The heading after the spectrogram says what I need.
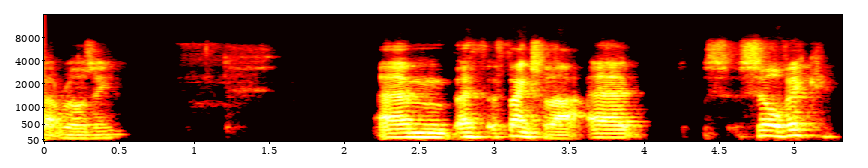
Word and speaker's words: Sauvik: Sovik, apologize if I'm pronouncing your name wrong. No, that's fine. That's correct.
